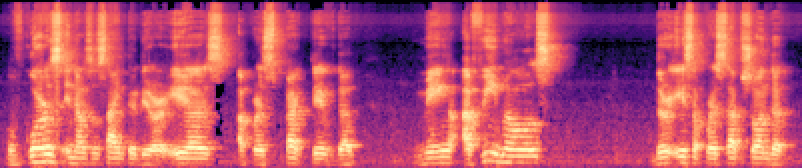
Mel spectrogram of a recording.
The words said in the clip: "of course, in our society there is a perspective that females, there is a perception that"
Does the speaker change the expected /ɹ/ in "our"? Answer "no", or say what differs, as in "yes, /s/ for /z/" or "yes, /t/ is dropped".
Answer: yes, /l/ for /ɹ/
